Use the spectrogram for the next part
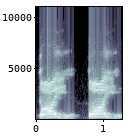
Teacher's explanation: طا چونکہ موٹا حرف ہے لہٰذا اس میں ہونٹوں کو گول نہیں کریں گے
